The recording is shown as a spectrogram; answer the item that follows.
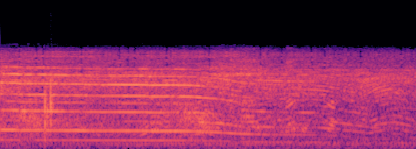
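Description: RC model airplane's motor running with a steady high whine that drops slightly in pitch and fades in the second half.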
